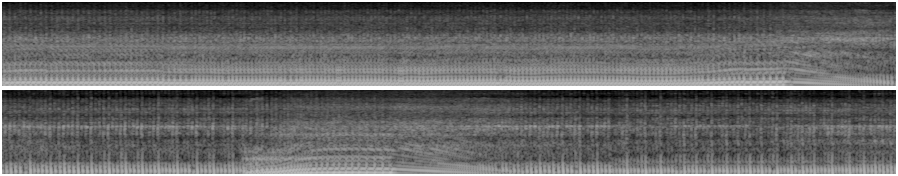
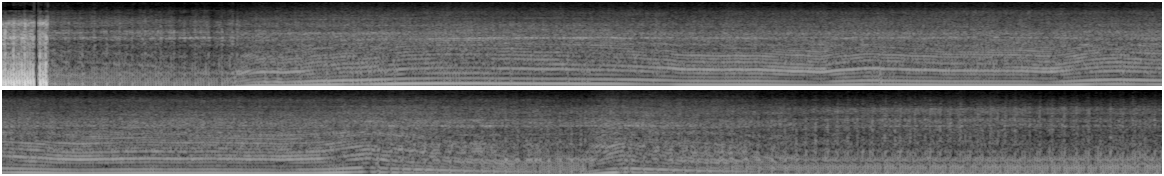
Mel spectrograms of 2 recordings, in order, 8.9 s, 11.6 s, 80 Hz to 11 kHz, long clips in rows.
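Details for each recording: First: Echo CS-352 chainsaw after a new carburetor and gasket fixed its start-and-die fault: idles evenly, then revs up and drops under load biting into a log, pulling cleanly with only a slight bog the owner blames on a chain needing sharpening. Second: Echo CS-352 chainsaw that starts then dies, before repair, cutting at the woodpile: it revs up, then the pitch sags and labours through each cut; bogging from fuel starvation even with the mixture screws at max under limiter caps, fuel line or carburetor suspected.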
